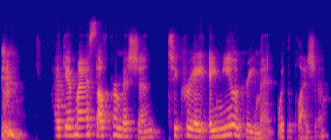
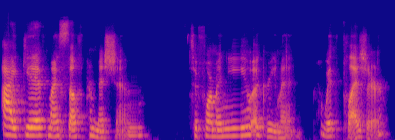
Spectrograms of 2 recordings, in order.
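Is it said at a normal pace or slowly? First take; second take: normal pace; slowly. First: It is said at a normal pace. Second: It is said slowly and deliberately.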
